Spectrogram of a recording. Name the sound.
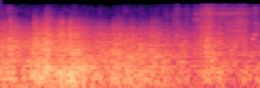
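thunder sound effect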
